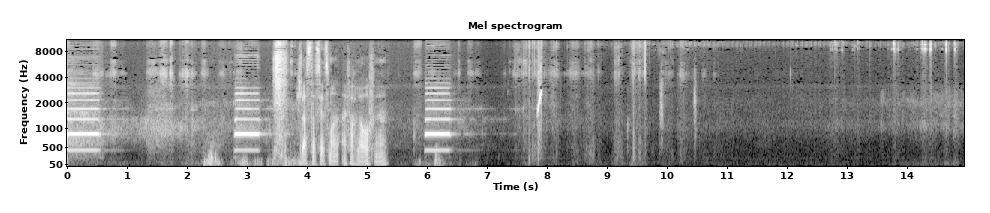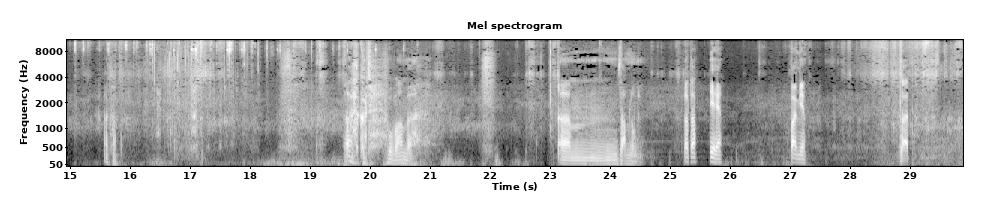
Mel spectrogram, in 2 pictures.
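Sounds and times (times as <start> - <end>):
car horn honking: 0.0 - 0.8, 2.8 - 3.5, 5.9 - 6.9
speech: 3.9 - 5.4, 19.7 - 20.9, 23.2 - 24.6, 25.2 - 26.0, 27.0 - 27.4, 28.8 - 29.3.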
